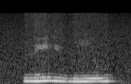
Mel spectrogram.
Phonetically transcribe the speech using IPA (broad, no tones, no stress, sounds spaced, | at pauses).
ð ɪ lʲ u β ĩ w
